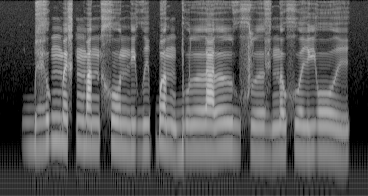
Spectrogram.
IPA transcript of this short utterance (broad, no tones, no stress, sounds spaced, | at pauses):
ɡ͡b ɛ̤ u̯ ŋ͡m ɛ x ŋ͡m a n x o n j ṳ i̯ ɓ ʌ n ɡ͡b u lː a lː ṳ xʷ lː ɛ̤ n ʌ xʷ ɛ i̯ j o i̯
